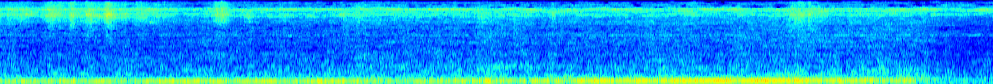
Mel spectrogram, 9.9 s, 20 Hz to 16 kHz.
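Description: The PAZ 32054 bus's ZMZ-5234 V8 petrol engine heard from inside the bus, pulling with a steady hum that rises slowly in pitch and grows louder as the bus gathers speed, then falls away sharply near the end.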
